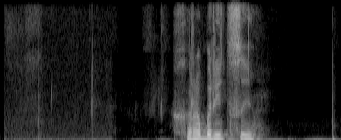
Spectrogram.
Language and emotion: Russian, neutral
